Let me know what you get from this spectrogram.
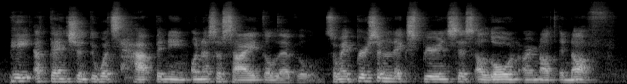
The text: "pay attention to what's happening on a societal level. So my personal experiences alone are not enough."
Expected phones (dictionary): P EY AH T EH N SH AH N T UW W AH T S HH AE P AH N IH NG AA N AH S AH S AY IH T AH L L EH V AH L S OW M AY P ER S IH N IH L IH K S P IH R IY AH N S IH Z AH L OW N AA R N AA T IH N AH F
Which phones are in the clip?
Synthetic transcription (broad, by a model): P EY AH T EH N SH AH N T UW W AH T S HH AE P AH N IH NG AA N AH S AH S AY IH T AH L L EH V AH L S OW M AY P ER S IH N IH L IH K S P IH R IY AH N S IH S AH L OW N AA R N AA T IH N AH F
